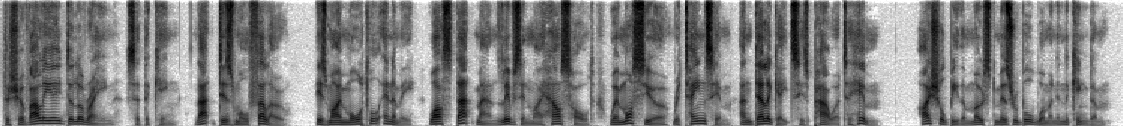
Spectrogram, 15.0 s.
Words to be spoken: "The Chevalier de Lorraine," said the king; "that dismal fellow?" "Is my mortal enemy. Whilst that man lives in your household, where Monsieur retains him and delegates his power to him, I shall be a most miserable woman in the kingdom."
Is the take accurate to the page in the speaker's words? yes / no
no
